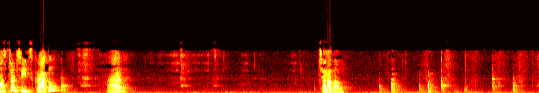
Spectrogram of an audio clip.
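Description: Hot oil sizzles in a pan.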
